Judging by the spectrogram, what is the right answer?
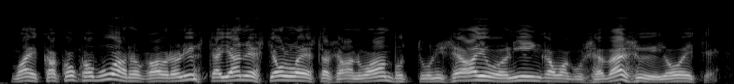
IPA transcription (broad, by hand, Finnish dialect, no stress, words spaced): ʋɑikːɑ koko ʋuɑrokɑuren yhtæ jænest jolːei sĭtæ sɑːnu ɑmputːuː ni se ɑjoi niːŋ kɑŭwɑŋ ku se ʋæsyi oikeː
